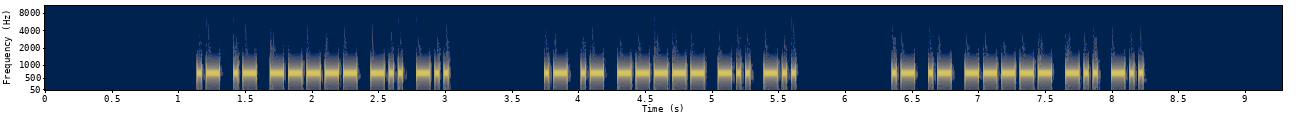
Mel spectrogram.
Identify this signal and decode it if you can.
Morse code, heard as a keyed tone, about 36 wpm, 700 Hz. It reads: AA0DD AA0DD AA0DD
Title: USA Call Signs - 5 Characters - Repeated 3x - 35wpm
